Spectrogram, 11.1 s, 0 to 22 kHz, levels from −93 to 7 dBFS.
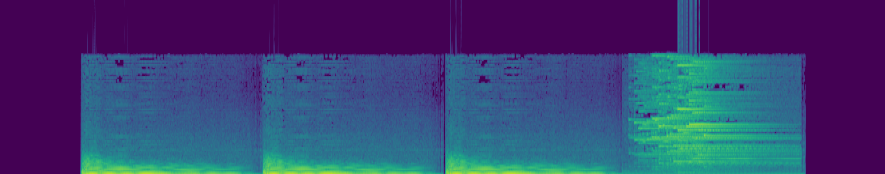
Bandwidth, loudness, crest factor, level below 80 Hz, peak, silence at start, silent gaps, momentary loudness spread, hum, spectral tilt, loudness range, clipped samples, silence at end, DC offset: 16 kHz; -12 LUFS; 12 dB; -20 dBFS; 0 dBFS; 1 s; none; 16 LU; none; -4.5 dB/octave; 2 LU; under 0.1%; 1.05 s; under 0.1%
